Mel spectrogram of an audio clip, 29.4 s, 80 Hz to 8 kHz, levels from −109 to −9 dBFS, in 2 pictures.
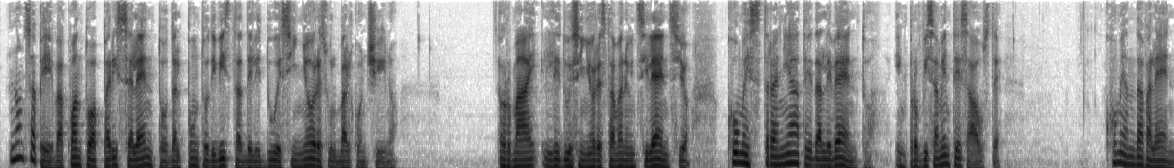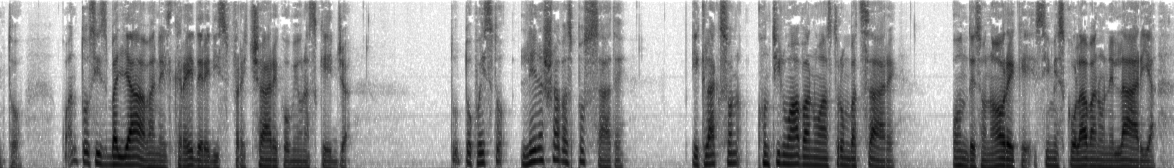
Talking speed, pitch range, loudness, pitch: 110 wpm, 105-140 Hz, -18 LUFS, 115 Hz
